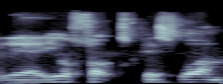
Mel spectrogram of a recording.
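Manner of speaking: put-on muttering under breath. Retelling a remark blurted out during a lecture: imitating muttering under breath. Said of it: "under my breath".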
